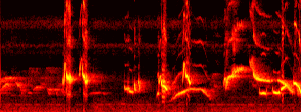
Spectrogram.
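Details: Oriental magpie-robin of the black-breasted form singing actively. Its song serves as a provoking lure to make birds agitated and open their tails. Phrases of varied whistles, sharp upslurs and buzzy twitters, separated by short pauses.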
